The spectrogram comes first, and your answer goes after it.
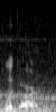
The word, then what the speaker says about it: Gligar: that'll be the first G uh sorry I'm pronouncing it wrong Gligar uh that's right there yeah let's get the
